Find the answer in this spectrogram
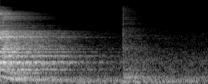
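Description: A computer game's chiming sound effect from the speakers: a sudden ringing chord with a falling low tone under it, fading out over about a second.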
